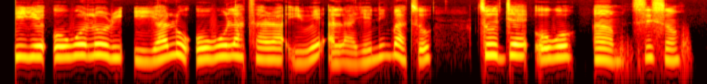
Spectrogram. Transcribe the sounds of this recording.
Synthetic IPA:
i˧je˧o˧wo˦lo˦ɾi˦i˦˨ja˨˦lo˦˨ʔo˧wo˦la˦˨tʰa˧ɾa˧ʔi˨we˨˦a̰˦˨la˨je˨˦nĩ˦ɡ͡ba˦˨tʰo˨˦ | to˦d͡ʒɛ˦o˧wo˦ | a˦˨m̩si˦sã˧

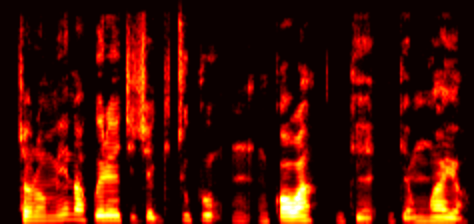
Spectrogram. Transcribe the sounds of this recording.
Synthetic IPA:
t͡ʃɔ˨ɾɔ˨m̩˨˦ɪ˦na˨kʷe˨ɾe˦t͡ʃi˨t͡ʃe˨ɡi˨tu˦pu˦˨ | ŋ̩˨kɔ˦wa˦˨ | ke˨ŋ̩˨ke˨m̩˦ŋʷa˦jɔ˨

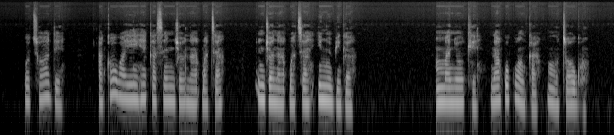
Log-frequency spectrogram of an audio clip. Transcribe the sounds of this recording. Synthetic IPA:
o˨tu˨ɔ˦dɪ˨ | a˨kɔ˦wa˦ɣe˦i˦ɦe˦ka˨sɪ˦n̩˦d͡ʒɔ˦na˨k͡pa˨ta˦ | n̩˦d͡ʒɔ˦na˨a˨k͡pa˨ta˦i˦ŋʷu˦bi˨ɡa˨ | m̩˦ma˦ɲo˦kʰe˨ | na˦kʷʊ˦kʷɔ˦ŋ̩˨ka˨m̩˦mʊ˨tɔ˦ɡʷʊ˨

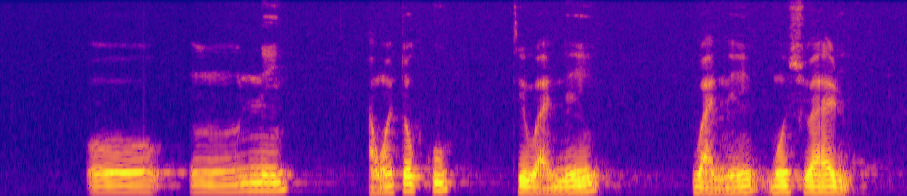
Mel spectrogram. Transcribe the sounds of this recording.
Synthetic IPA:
o˨ | ŋu˧˦nĩ˦ | a˨w̃ã˨˧to˦ku˦ | ti˧wa̰˨ni˨˦ | wa˨nĩ˨˦mɔ̃˦su˦a˦li˨

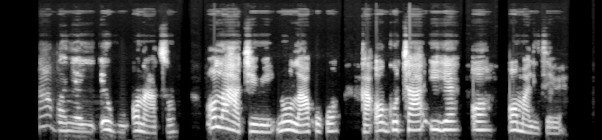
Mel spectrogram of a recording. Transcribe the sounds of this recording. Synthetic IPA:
na˦ba˨ɲe˨ɣɪ˨e˦ɡʷu˨ɔ˦na˨a˨tʊ˦ | ɔ˦la˦ɦa˨t͡ʃi˨ɾi˨nʊ˦la˨a˦kʷʊ˦kʷɔ˦ | ka˨ʔɔ˦ɡʊ˦t͡ʃa˦i˦ɦe˦ | ɔ˦ | ɔ˦ma˨li˨te˨ɾḛ˨

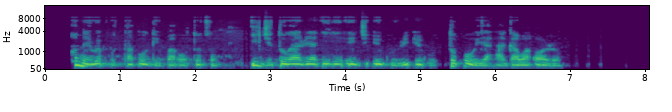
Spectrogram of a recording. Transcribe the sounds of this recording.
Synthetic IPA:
ɔ˦ne˨we˦pʊ˨ta˦ʔo˦ɡe˨kʷa˨ʔʊ˨tʊ˦tʊ˨ | i˦d͡ʒi˨tʊ˦ɣa˦ɾja˦ʔi˦ɦe˦ʔe˦d͡ʒi˨ʔe˦ɡʷu˨ɾi˦ʔe˦ɡʷu˨tʊ˦pʊ˦˨ja˦ʔa˨ɡa˦wa˦ʔɔ˦ɾʊ˦

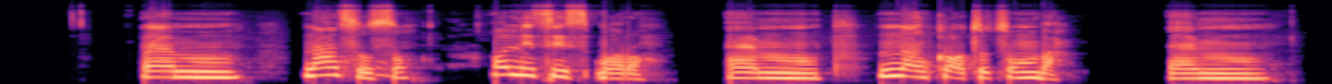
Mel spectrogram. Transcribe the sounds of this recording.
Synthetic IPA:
e˨m̩˦ | na˦sʊ˨sʊ˦ | o˦li˦si˦sk͡pɔ˨ɾɔ˨ | e˨m̩˦n̩˦na˨ŋ̩˨kɔ˦ɔ˨tʊ˦tʊ˦m̩˦ba˨ | e˨m̩˦

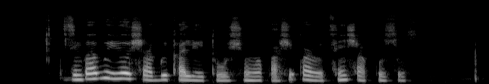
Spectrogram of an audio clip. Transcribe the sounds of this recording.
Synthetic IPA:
zĩ˨ba˦bwi˦˨joː˦˨ʃa˧˨ɡ͡bi˨˦ka˧lɛ˨i˨to˨ʃu˧˨w̃ɔ̃˧k͡pa˨ʃi˦k͡pa˦˨ɾɔ˨tʰĩ˨˦n̩˦ʃa˦˨ko˨˦so˧

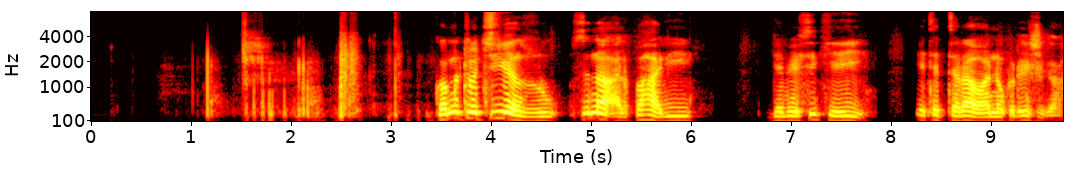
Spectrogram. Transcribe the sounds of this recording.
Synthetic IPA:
ɡʷɔ˦mnɐ˦toː˦t͡ʃiː˦jɐ˨nzu˦ | sʊ˦naː˨ʔa̰˨lɸɐ˦ha˨ɗiː˦ | da˨meː˨sʊ˦kʲʰeː˨ji˦ | ʔja˨tɐ˦tːɐ˨ɽaː˦˨waː˦na˦kʷʊ˦ɗɪ˦nʃɪ˨ɡaː˦

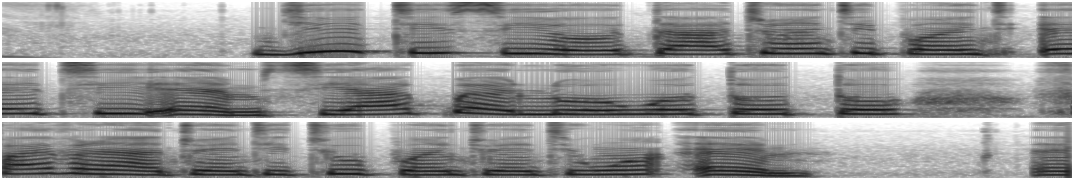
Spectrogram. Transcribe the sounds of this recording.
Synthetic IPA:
d͡ʒi˦ti˧˦si˧o˨˦ta˧˦twɛ̃˦nti˦pɔ̃˧ĩnte˦ti˦ɛ˦˨msi˨˦a˨˦k͡pɛ˦˨lu˦o˧wo˦to˦to˦fa˦jvhã˦ndã˨twɛ̃˧nti˧tu˦˨pɔ̃˨ĩntwɛ̃˧nti˧˨wɔ̃˦ɛ˦˨m

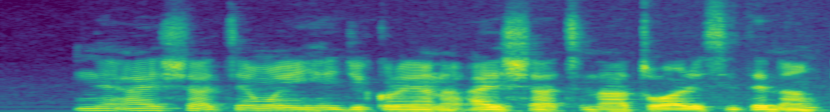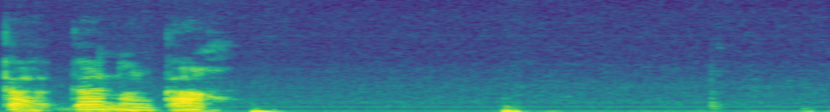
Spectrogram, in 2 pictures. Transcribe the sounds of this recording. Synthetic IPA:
n̩˦ne˦a˦ɪ˦ʃa˦˨te˦ŋʷe˨i˦ɦe˦d͡ʒi˨kɔ˦ɾɔ˦ja˦na̰˨ʔa˦ɪ˦ʃa˦˨tɪ˦na˨a˨tʊ˨a˨ɾɪ˦si˦te˦na˨ŋ̩˨ka˦˨ɡa˦na˨ŋ̩˨ka˦a˦ɦʊ˨

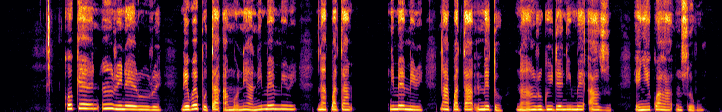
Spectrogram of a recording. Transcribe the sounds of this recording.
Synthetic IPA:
o˦ke˦n̩˦ɾi˨ne˨ɾu˦ɾe˨ | ne˨we˦pʊ˨ta˦ʔa˨mʊ˨nɪ˦a˨n˦ | ni˦me˦mi˨ɾi˦ | na˨k͡pa˦ta˦m̩˦me˦to˨ | na˨n̩˦ɾu˦ɡʷu˦i˦de˦ni˦me˦ʔa˦zʊ˨ | e˨ɲe˦kʷa˦ɣa˦n̩˦so̰˨ɡʷu˦

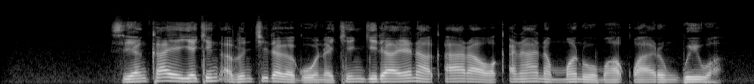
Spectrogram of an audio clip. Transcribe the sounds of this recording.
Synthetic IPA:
sɪ˨jɐ˦ŋkaː˦jɐ˨jːɐ˦kʲɪ˦ŋʔa̰˨bɪ˦nt͡ʃi˦dɐ˨ɡa˨ɡʷoː˨nɐ˨kʲɪ˦ŋɡʲɪ˦daː˦jɐ˦naː˨kʼaː˦ɽaː˨wa˦kʼɐ˦naː˦nɐ˨mːɐ˦noː˨maː˦kʷʼaː˦ɽɪ˦ŋɡʷeː˦waː˨

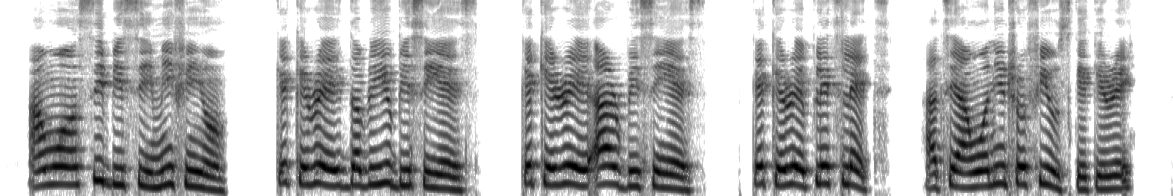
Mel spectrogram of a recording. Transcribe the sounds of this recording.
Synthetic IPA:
a˨w̃ɔ̃˧si˦bi˧si˦mĩ˦fĩ˧ɦɔ̃˨ | ke˦ke˧ɾe˦dɔ˧blu˧ju˦bi˦si˧ɛ˦˨s | ke˦ke˧ɾe˦a˦ɾbi˧si˧ɛ˦˨s | ke˦ke˧ɾe˦ple˦tle˦˨t | a˨ti˧a˨w̃ɔ̃˧nĩ˦tɾo˦fi˦u˨ske˨˦ke˨ɾe˦

